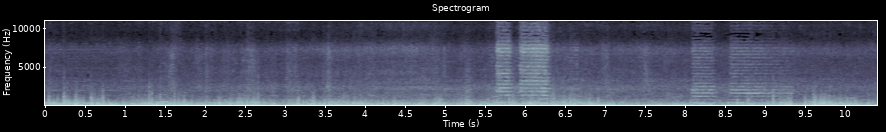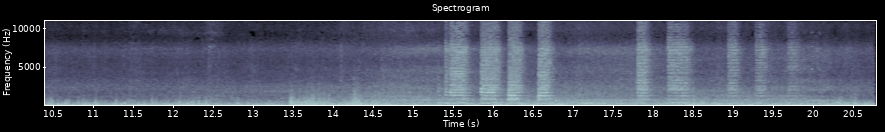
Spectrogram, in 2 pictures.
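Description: Steady loud low rumble of a moving passenger train. Short vehicle horn toots sound about six and eight seconds in, then a string of quick honks in the last third.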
